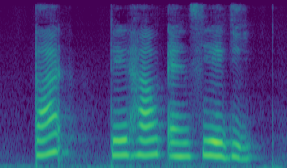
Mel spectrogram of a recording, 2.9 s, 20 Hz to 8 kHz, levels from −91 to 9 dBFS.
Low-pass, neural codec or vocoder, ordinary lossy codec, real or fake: 7.2 kHz; codec, 16 kHz, 0.5 kbps, FunCodec, trained on LibriTTS, 25 frames a second; none; fake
